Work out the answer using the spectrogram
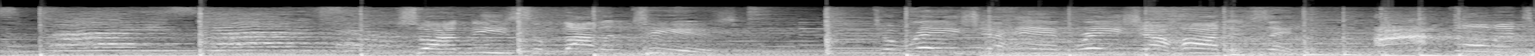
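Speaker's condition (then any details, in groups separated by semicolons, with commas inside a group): No condition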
